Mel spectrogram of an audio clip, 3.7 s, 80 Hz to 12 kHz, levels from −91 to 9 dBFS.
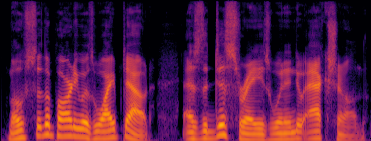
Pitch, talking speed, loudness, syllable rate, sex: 120 Hz, 260 wpm, -20 LUFS, 5.9 syllables/s, male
